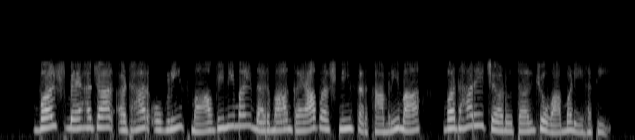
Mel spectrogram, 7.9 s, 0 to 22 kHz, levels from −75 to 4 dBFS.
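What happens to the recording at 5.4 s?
At 5.4 s the speech carries the Opus voice compression heard across the whole clip. Its narrowband SILK coding leaves nothing above 4.3 kHz and codes the excitation coarsely, which fits about 6 kbps. Unlike a plain low-pass filter, it sounds hoarse and slightly robotic as well as muffled.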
